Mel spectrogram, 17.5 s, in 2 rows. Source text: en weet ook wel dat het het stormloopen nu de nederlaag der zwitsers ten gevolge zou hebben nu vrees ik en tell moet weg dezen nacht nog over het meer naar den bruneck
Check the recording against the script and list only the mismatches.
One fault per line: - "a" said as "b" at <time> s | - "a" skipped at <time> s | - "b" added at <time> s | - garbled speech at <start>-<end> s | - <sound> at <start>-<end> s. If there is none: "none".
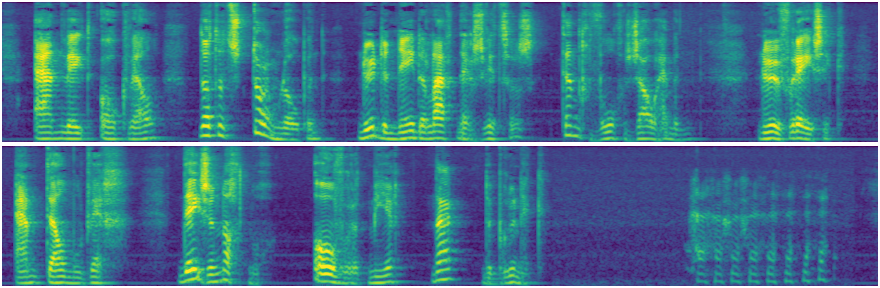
- "het" skipped at 2.3 s
- laugh at 15.6-17.1 s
